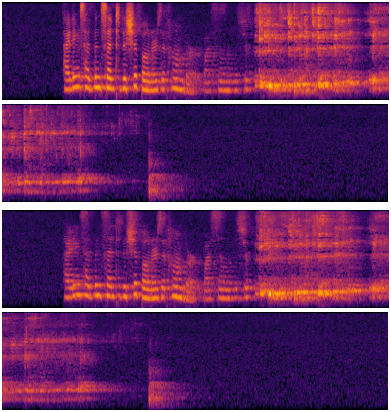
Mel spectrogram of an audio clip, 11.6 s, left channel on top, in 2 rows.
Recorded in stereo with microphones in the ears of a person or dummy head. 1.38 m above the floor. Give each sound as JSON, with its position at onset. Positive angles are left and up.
{"t": 0.9, "sound": "a woman speaking", "side_deg": 55, "distance_m": 1.5}
{"t": 3.8, "sound": "a splash", "side_deg": 45, "distance_m": 5.5}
